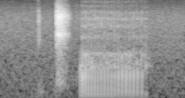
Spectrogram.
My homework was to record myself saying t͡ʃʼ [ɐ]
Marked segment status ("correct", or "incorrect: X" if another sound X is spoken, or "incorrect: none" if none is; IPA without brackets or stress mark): incorrect: a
